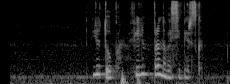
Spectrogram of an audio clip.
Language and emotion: Russian, neutral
